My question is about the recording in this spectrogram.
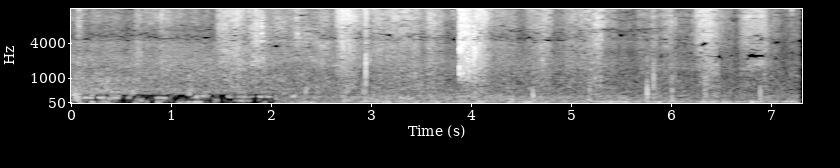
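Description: Footsteps scuffing along a paved path, about one step a second, with one louder scuff about four seconds in.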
